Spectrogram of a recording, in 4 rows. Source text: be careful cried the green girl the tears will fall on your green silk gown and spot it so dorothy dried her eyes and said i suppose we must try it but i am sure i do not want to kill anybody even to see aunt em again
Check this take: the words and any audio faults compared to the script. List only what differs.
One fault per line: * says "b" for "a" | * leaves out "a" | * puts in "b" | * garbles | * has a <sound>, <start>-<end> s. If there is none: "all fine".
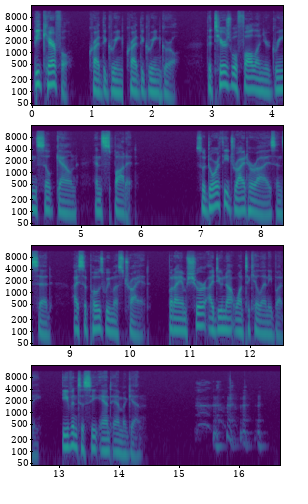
* puts in "cried the green"
* has a laugh, 15.3-16.5 s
